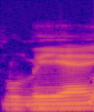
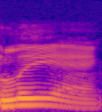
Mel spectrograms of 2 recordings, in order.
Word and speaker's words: Leang: your last name it's leang leang okay it's like Lee like Bruce Lee and then like Ang like Avatar perfect leang so we got Jerry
